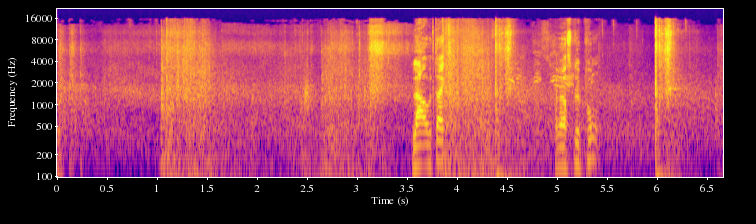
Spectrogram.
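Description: Explosions rumble in the distance.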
